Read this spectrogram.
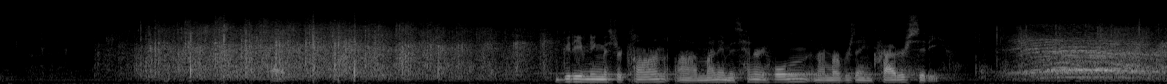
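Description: A large audience chatters and murmurs.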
